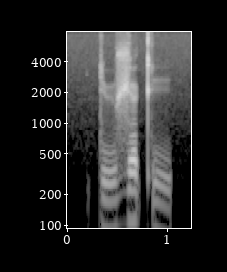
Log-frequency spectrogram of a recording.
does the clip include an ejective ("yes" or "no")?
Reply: yes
